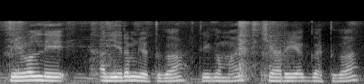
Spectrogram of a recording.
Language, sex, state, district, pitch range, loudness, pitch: Wancho, male, Arunachal Pradesh, Longding, 160-180 Hz, -13 LUFS, 165 Hz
